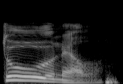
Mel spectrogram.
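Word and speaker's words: túnel: For instance, here this word, it's tunel. Tunel without the accent. This would be to nail because the word ends with an L. If the word ends with an L, we always have to stress the final syllable.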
